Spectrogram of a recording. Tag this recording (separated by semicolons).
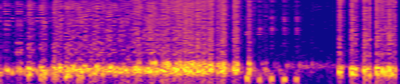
audio; photo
